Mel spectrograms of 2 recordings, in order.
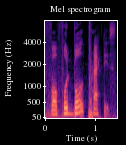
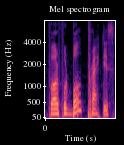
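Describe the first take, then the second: Both takes have the same delivery.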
